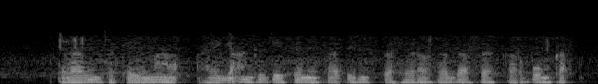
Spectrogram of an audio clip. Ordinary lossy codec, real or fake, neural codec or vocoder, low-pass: AAC, 16 kbps; real; none; 19.8 kHz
